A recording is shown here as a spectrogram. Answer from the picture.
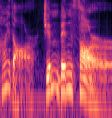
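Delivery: put-on American accent. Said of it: "are you doing an American accent there?".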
